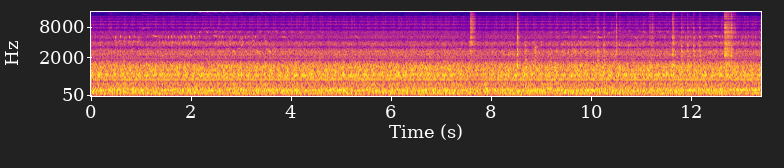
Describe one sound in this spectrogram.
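A plough scrapes through the soil.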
